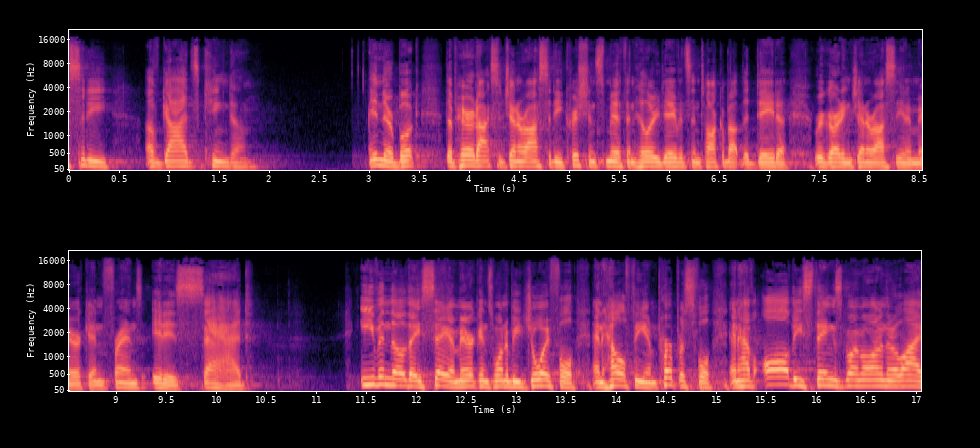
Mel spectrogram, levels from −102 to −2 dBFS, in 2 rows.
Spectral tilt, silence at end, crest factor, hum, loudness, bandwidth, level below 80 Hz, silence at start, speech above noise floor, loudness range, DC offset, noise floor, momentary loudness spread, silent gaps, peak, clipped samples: -6 dB/octave; 0 s; 16 dB; none; -22 LUFS; 16.5 kHz; -62 dBFS; 0 s; 52 dB; 5 LU; under 0.1%; -74 dBFS; 6 LU; none; -6 dBFS; under 0.1%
